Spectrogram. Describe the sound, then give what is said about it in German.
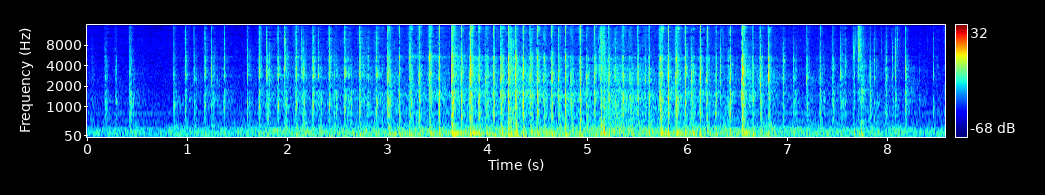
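Rapid typing on a computer keyboard while entering commands into a text adventure game: many quick, crisp key clicks in a dense, uneven run that swells to its busiest in the middle. No one speaks. “Ich warte mal, ich müsste dafür einen Zahlenwert tippen. Wenn ich jetzt 1 tippe, dann laufe ich.”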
